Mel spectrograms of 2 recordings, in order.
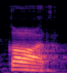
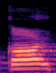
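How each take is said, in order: First: It is said with a strong final r sound. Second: It is said without a final r sound. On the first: "आप पूरे ज़ोर से बोलते हैं कार" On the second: "British English में देखें तो same word कार जो है उसको कार कहा जाता है"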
